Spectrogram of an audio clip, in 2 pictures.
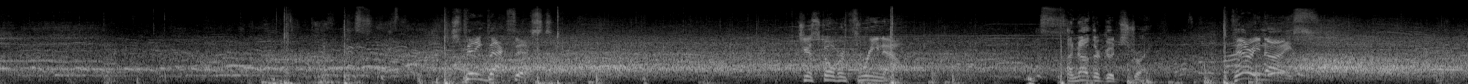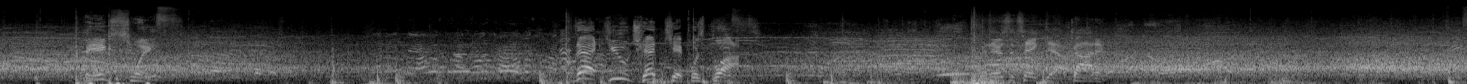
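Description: A crowd cheers and roars steadily in a large arena.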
